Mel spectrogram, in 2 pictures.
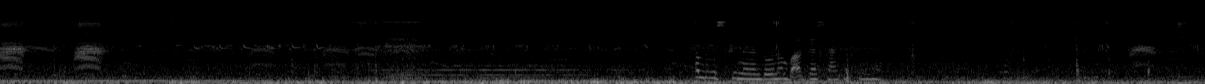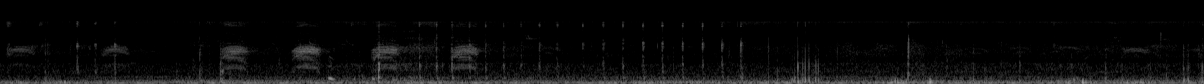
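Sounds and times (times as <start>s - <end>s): bird calling harshly: 14.2s - 17.7s.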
